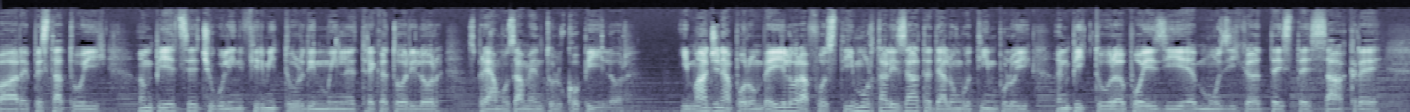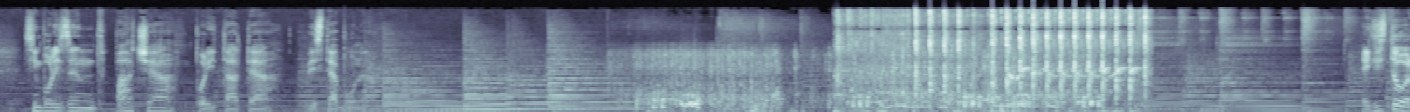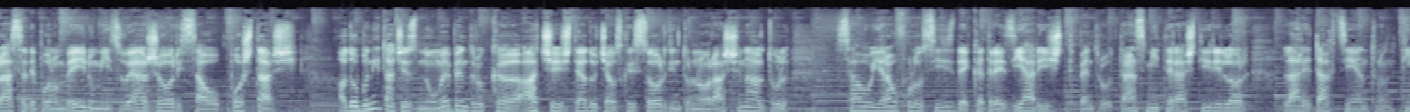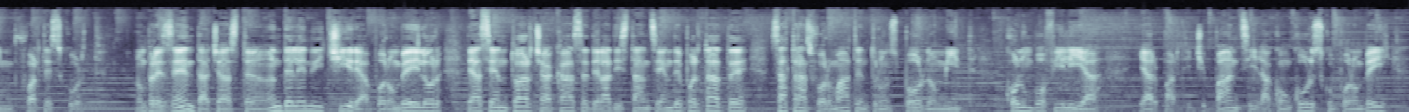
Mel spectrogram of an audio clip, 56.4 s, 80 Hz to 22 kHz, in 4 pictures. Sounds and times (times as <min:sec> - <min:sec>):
Speech: 0:00.0 - 0:13.8, 0:14.4 - 0:17.9, 0:27.7 - 0:56.2
Music: 0:00.0 - 0:56.3.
